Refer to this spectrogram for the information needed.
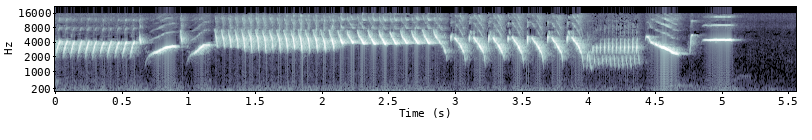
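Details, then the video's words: Canary in long, fast, close-knit song meant to prompt young canaries to sing: a steady high roll, a rapid pulsing trill, a series of descending slurs and a buzzy note, then sudden silence. "Kenari Gacor Panjang Speed Rapat Untuk Pancingan kenari Paud Agar Cepat Gacor"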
